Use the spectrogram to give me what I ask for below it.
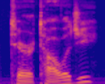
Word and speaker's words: teratology: This is called tear. Like doll, tal, teratol, G, teratology. So that is a subspecialty of embryology and pathology.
